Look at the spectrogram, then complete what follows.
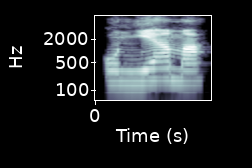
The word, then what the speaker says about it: Onyema: So the pronunciation of the name is Onyema Ogbuagu.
